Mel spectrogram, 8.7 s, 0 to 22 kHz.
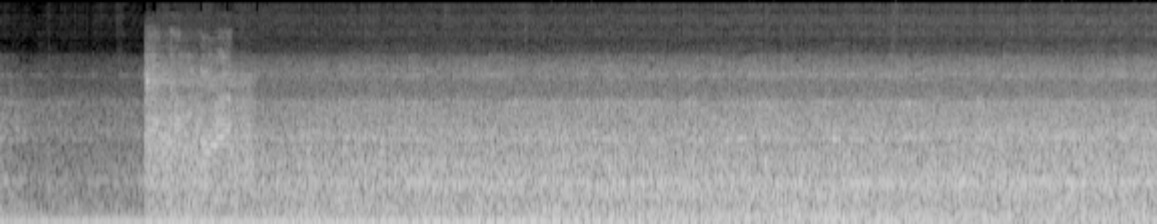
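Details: Detroit Series 60 14L semi truck on first start after a DIY in-frame rebuild, with white smoke (owner suspects injectors or overhead): after a brief crank it settles into a steady, even low idle rumble; normal diesel idle.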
